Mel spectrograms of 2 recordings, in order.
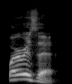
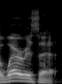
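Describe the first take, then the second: First: Higher, louder sharp demand; exasperated insistent repeat. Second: Said in the usual way. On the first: Real, not acted. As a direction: press him harder for it. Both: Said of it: "the pictures you posted".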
